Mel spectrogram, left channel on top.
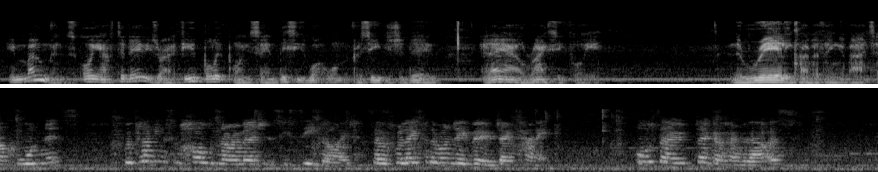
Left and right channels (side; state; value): both; different; correlation 0.00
